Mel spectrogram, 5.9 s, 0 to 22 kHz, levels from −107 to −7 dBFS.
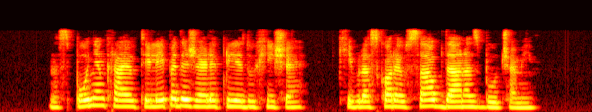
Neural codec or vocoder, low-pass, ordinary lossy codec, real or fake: none; 7.2 kHz; none; real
